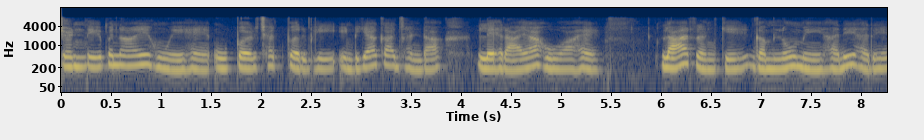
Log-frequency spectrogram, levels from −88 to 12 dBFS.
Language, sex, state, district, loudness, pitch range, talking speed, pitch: Hindi, female, Chhattisgarh, Sukma, -18 LUFS, 185-220 Hz, 145 wpm, 195 Hz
